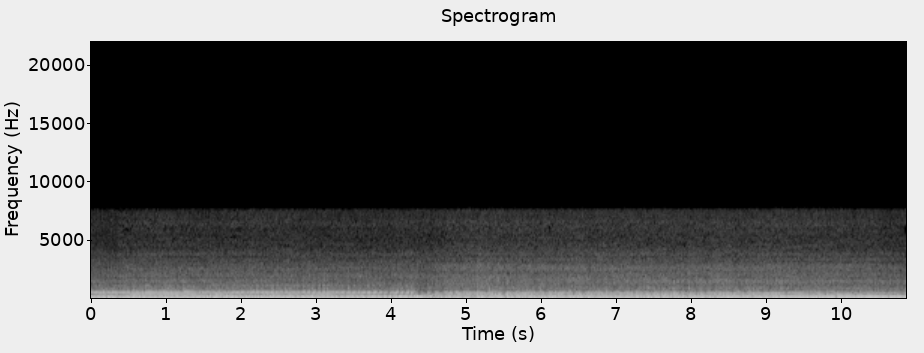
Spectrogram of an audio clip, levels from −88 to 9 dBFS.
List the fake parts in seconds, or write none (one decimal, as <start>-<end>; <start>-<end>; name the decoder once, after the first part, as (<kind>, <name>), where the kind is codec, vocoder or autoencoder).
none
